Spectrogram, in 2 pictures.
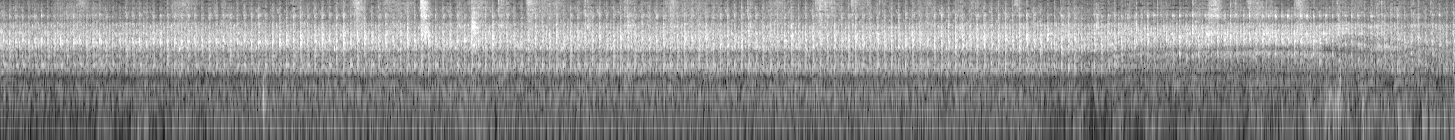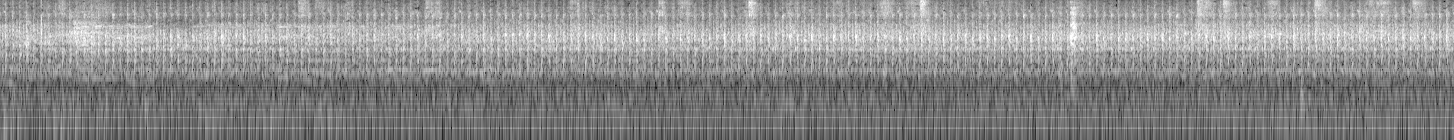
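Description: Swaraj tractor's diesel engine running steadily under heavy load, pulling a loaded trailer with its wheels sunk in deep sand. About halfway through the engine note rises and falls once, with a single sharp knock.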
